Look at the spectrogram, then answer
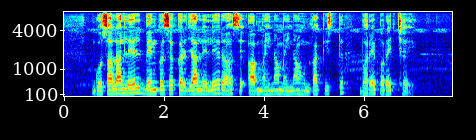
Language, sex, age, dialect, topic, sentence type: Maithili, male, 18-24, Bajjika, banking, statement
